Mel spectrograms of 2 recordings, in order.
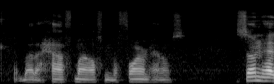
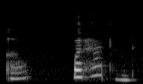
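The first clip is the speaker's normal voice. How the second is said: Fluttershy voice; 13 semitones higher than usual. Acted. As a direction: speak like a shy gentle mare.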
